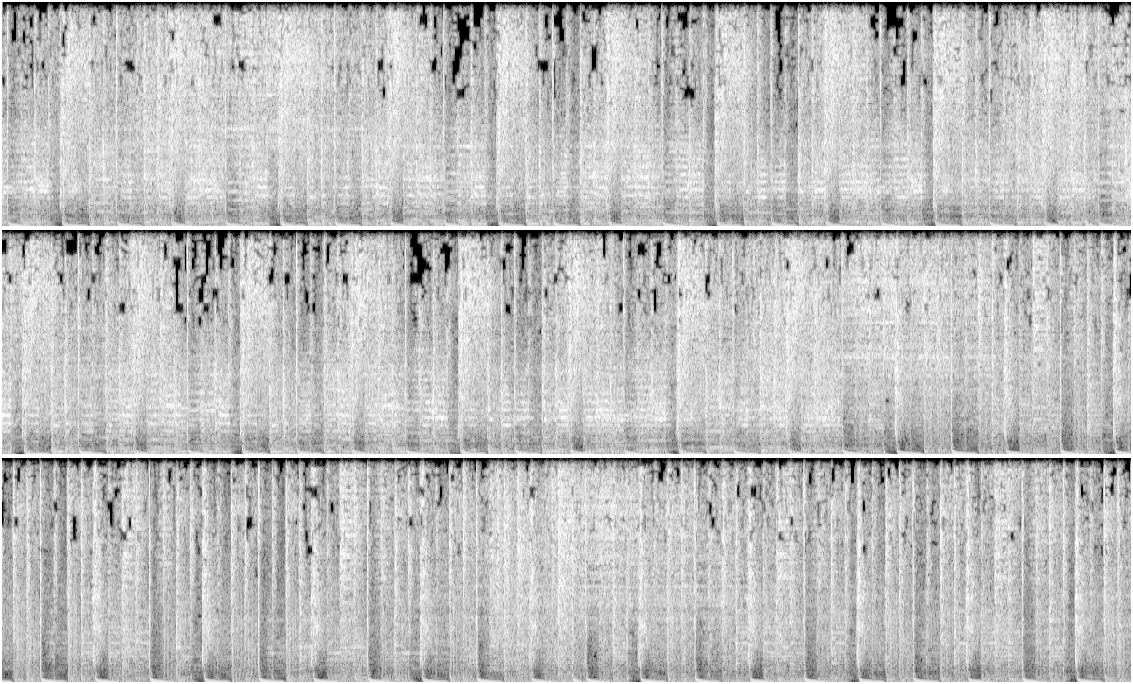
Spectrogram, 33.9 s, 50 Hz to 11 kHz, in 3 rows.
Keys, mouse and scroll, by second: 1.0-1.3 scroll up 3, 1.4 shift+middle click, 1.9 scroll up 2, 8.8 Home, 9.7 scroll down 1, 10.0-13.5 shift+middle drag, 13.5 shift+d, 14.4-14.8 scroll up 1, 14.8-15.8 drag, 15.8 s, 17.4 r, 19.2 r, 20.1 g, 21.4 click, 24.4 click, 25.0 g, 28.7 g, 32.2 s.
